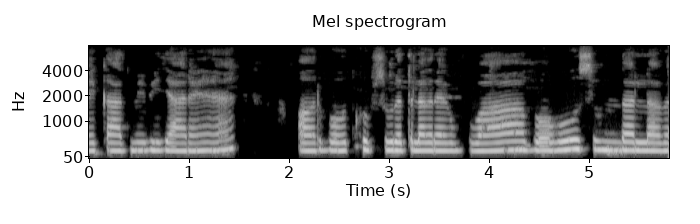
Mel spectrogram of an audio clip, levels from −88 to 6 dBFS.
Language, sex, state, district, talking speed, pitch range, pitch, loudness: Hindi, female, Chhattisgarh, Korba, 175 wpm, 210-225 Hz, 215 Hz, -18 LUFS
